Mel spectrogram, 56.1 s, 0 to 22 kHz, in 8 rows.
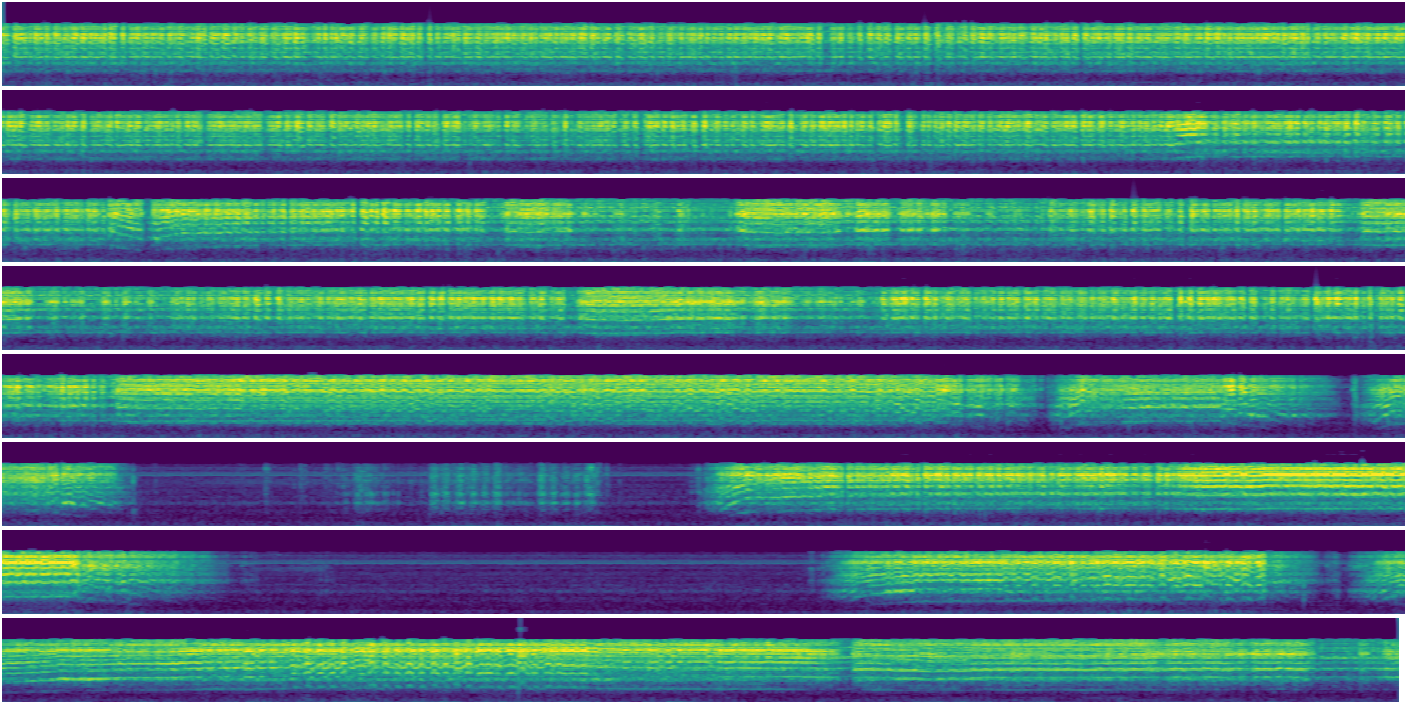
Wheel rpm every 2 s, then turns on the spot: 200, 200, 200, 200, 200, 200, 210, 220, 230, 230, 230, 230, 230, 230, 220, 210, 150, 80, 10, 120, 220, 50, 0, 110, 110, 160, 160, 160.
36-38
